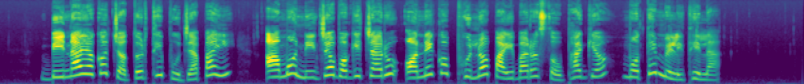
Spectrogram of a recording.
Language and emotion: Odia, happy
